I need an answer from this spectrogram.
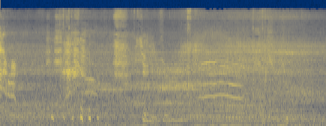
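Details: Angry white street cat described as a bully of other stray cats; a low drawn-out growling meow rises and wavers in the middle, with short clicks and traffic hum behind.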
